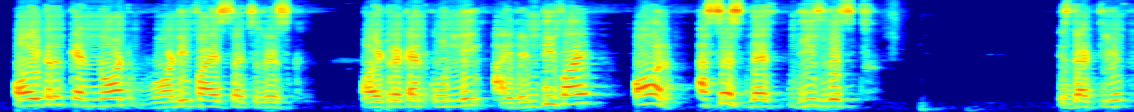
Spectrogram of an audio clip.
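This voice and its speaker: A male teacher giving a live online class, speaking slowly and deliberately, repeating key lines, quizzing students and mixing Hindi with English. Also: sits high, fairly bright tone, low-quality recording. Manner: mixes Hindi and English, calls students kids.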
